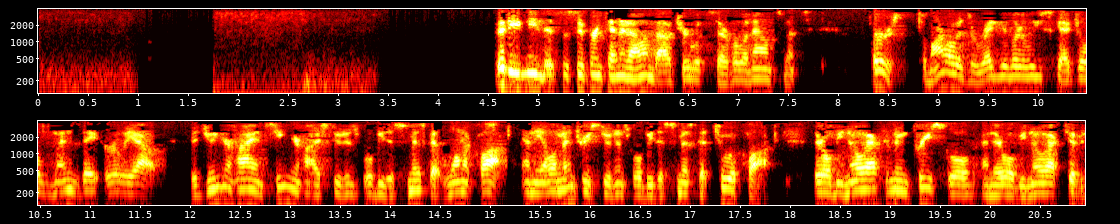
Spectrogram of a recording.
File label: voicemail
